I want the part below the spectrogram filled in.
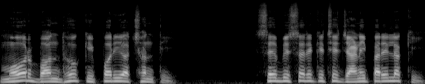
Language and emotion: Odia, neutral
